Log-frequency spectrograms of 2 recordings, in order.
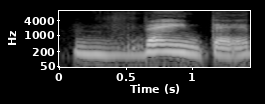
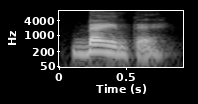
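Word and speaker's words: veinte: And remember, this B chica, the small V, sounds like a B, but it's softer. Not 20, but 20. 20. You have veins in your arm.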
